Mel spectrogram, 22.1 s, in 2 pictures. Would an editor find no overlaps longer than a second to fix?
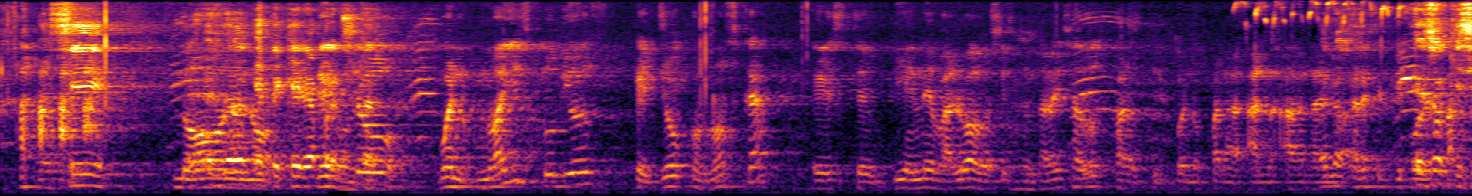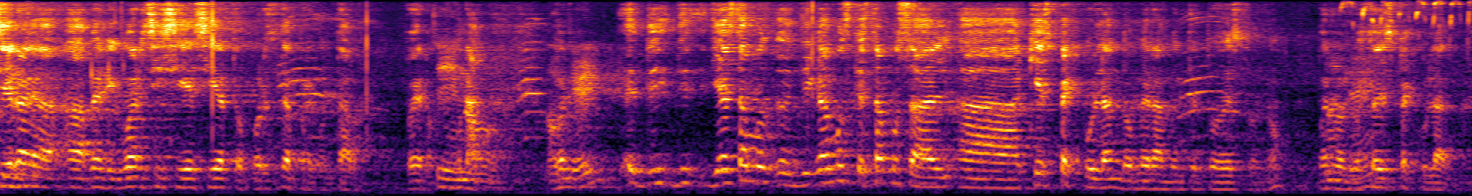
No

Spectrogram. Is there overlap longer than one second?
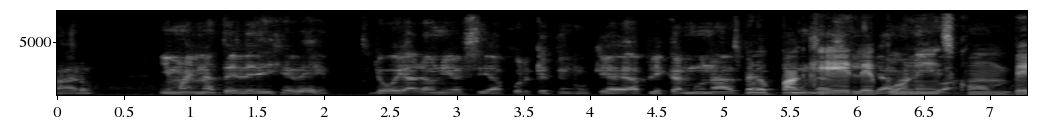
Yes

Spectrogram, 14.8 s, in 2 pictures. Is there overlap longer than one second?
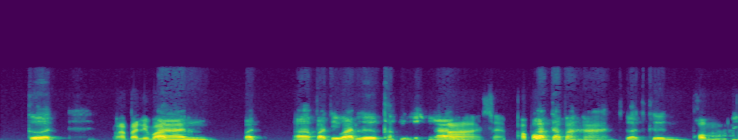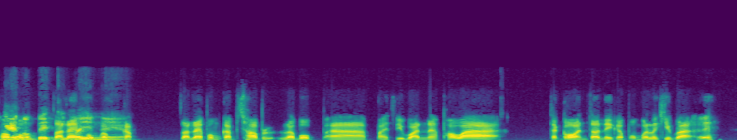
Yes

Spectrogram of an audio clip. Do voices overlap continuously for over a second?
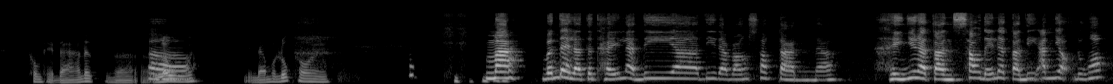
No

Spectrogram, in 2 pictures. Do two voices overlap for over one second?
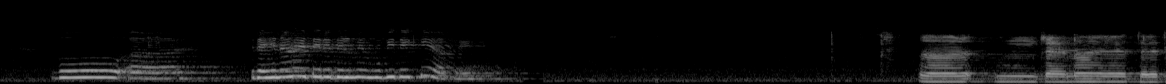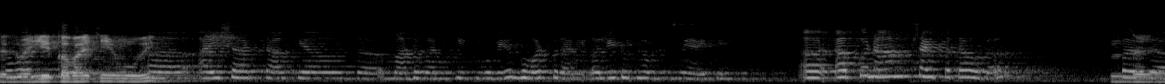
Yes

